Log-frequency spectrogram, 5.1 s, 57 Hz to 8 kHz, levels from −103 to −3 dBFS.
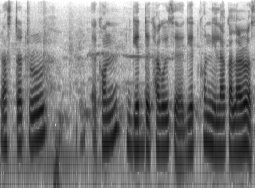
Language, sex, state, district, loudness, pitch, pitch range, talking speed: Assamese, female, Assam, Sonitpur, -17 LUFS, 170 Hz, 160-185 Hz, 130 wpm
